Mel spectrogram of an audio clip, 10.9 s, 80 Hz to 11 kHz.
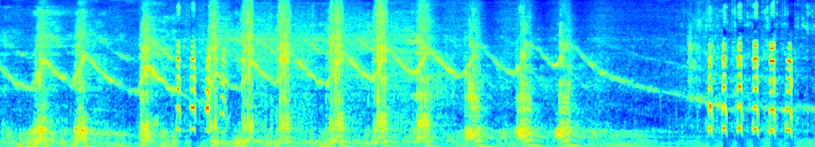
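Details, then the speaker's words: BMW K100 cafe racer, about three years unused outdoors then in a barn, jump-started, fuel pump noisy, tank dripping fuel: four-cylinder catches and revs freely, rising sharply and falling back cleanly after long storage. "well I I mean I shouldn't be amazed that it ran but I'm still amazed that it actually ran"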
